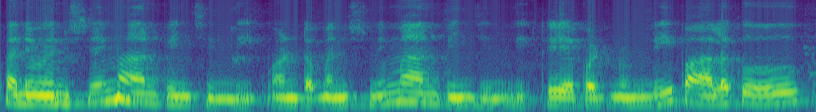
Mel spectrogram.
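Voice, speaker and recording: A woman's voice: deep voice, expressive, a little fast, mellow. A woman voicing an indignant, scornful old milkman.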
